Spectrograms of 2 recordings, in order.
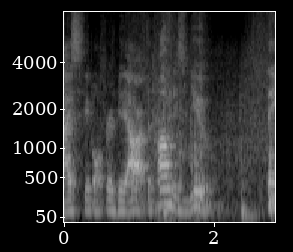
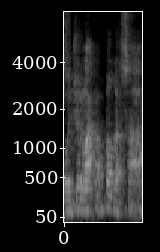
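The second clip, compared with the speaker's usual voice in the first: mock mealy-mouthed British accent, quieter; 6 dB quieter than usual. Mocking the british accents they dislike, in a mealy-mouthed british accent. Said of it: "I don't like mealy mouth British accents".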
